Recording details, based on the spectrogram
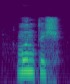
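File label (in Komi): "мынтысь", Komi, female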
